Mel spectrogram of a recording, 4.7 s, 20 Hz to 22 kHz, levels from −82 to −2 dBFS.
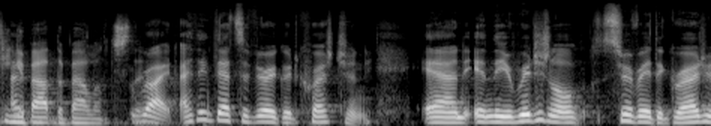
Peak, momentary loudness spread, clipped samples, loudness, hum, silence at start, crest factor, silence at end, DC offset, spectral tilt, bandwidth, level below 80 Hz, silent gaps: -6 dBFS; 10 LU; under 0.1%; -22 LUFS; none; 0 s; 16 dB; 0 s; under 0.1%; -5.5 dB/octave; 18 kHz; -66 dBFS; none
